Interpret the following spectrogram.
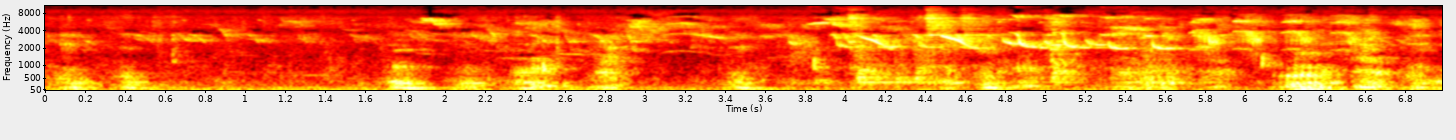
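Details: Piglets on an Italian pig farm give low grunts early on, then a run of high, wavering squeals from about four seconds, many animals overlapping in a busy barn.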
